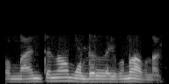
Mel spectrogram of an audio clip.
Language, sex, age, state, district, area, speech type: Assamese, male, 18-30, Assam, Sivasagar, rural, conversation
